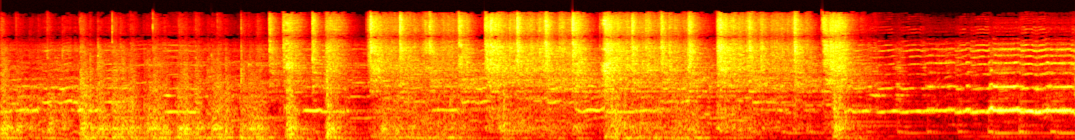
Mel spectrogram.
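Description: Sasak gendang beleq gamelan playing: large barrel drums and clashing hand cymbals beat in a dense, fast rhythm, with the cymbal crashes strongest in the middle. Near the end the drums and cymbals drop back, leaving a sustained melodic line.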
